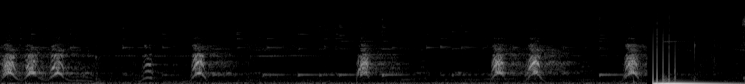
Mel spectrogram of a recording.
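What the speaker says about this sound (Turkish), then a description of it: "Köpek sesi var." A dog on a rooftop in a rural cattle-farm setting barks in several short bursts and pairs, spaced irregularly at moderate distance, with a sharp knock or bump at the end.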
